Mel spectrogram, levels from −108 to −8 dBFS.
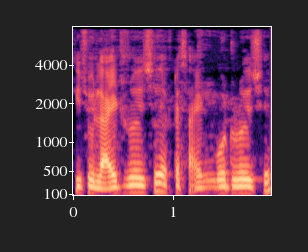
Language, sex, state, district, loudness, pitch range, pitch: Bengali, male, West Bengal, Paschim Medinipur, -21 LUFS, 110-130 Hz, 120 Hz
